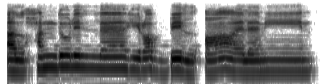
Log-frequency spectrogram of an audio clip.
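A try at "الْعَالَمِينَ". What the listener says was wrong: আইনটা আইনটা একটু প্রবলেম আছে।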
